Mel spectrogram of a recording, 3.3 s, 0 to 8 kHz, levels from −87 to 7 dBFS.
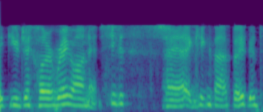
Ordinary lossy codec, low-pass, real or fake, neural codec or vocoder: AAC, 16 kbps; 7.2 kHz; fake; codec, 24 kHz, 0.9 kbps, WavTokenizer, small release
